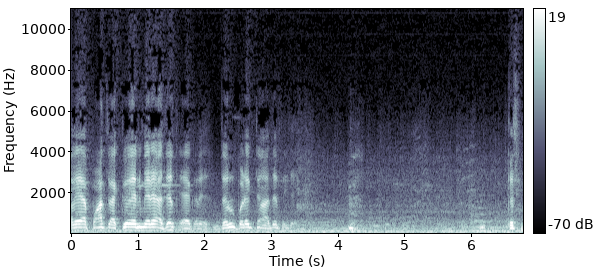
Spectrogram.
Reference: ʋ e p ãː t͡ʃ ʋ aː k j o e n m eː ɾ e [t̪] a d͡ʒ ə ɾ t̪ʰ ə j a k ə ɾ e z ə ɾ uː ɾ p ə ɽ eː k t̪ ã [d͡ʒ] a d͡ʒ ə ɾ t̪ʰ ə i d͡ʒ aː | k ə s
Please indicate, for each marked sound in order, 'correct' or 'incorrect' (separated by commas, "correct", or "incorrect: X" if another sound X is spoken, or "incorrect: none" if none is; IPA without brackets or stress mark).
incorrect: none, incorrect: none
